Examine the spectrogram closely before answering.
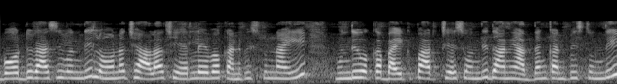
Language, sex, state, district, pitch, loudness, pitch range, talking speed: Telugu, female, Andhra Pradesh, Anantapur, 285 Hz, -13 LUFS, 275-300 Hz, 155 wpm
